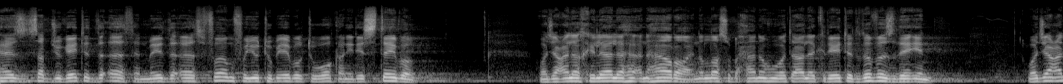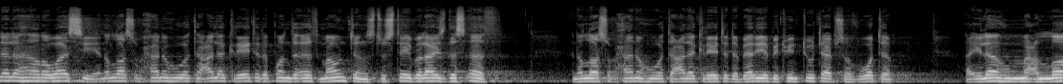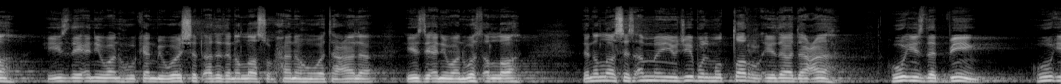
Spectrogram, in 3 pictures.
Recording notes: at the Houghton Masjid (West Street)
